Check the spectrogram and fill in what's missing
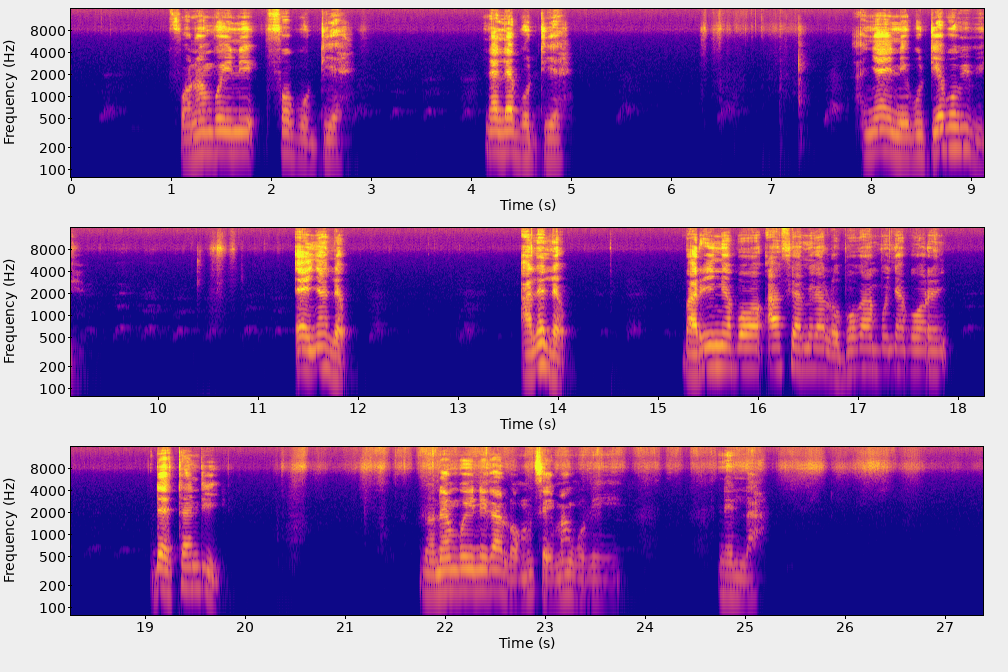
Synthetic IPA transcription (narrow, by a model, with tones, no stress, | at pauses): fo˨no˦mbu˦i˦nifo˦bu˨di˨e˨ | ne˦le˦bu˨di˨e˦ | a̰˨ɲa˦i˨ni˨bu˨dije˦bo˦bi˦bi˨ | e˨ɲa˦le˨w | a˨le˦le˨w | ba˨ɾi˦ɲa˦bo˦ʔafi˦a˦mi˦ka˦lo˨bo˦ka˦mbu˦ɲa˦bo˦ɾe˦n | de˦tːa˦ndi˦˨ | lo˨ne˦mbu˦i˦ni˦ka˦lo˨muse˨i˨ma˦ŋɡu˨ni | ni˦lːa˦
